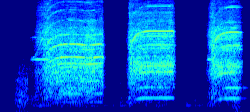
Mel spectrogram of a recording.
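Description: A power drill bores fixing holes into wooden table saw jig pieces, whining loudly in three distinct bursts with brief quiet gaps between them, close by and alone.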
